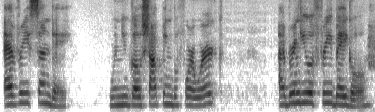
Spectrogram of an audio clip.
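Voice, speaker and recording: A woman plays a wounded, anxious neighbor with a high voice. She pleads and reproaches earnestly, insisting on her point in halting, naturalistic stage dialogue. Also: warm tone, close to an everyday voice. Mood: hurt, insistent.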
